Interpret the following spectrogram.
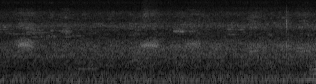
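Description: A bird giving a few short, separate calls over steady low background noise.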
